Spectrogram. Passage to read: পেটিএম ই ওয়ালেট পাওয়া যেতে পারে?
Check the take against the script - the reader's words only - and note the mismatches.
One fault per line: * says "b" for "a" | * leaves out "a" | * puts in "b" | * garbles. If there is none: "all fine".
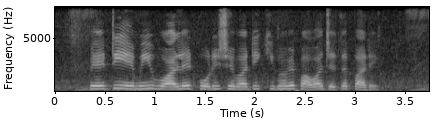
* puts in "পরিষেবাটি কিভাবে"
